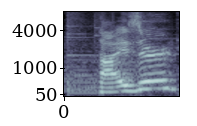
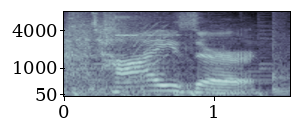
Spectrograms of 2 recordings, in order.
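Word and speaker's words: Tizer: It is not pronounced like taser with an I. It's pronounced tiser.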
